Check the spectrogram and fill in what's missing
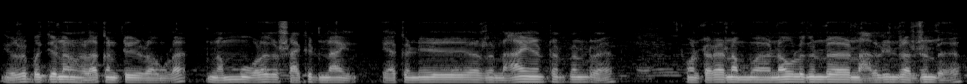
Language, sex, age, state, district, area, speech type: Kannada, male, 30-45, Karnataka, Dharwad, rural, spontaneous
